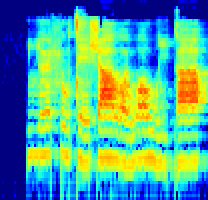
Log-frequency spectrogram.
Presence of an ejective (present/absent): absent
